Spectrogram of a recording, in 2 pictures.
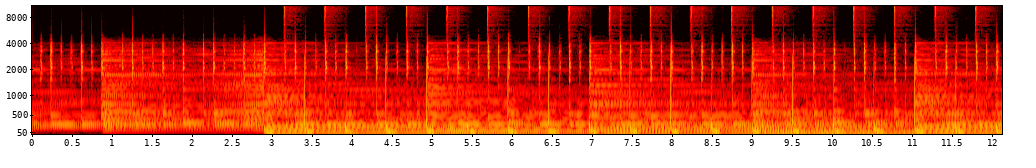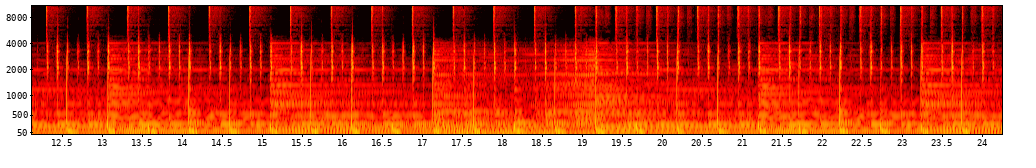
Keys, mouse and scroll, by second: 6.8 alt+shift+z, 10.4 KP_0.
